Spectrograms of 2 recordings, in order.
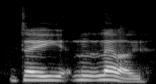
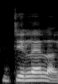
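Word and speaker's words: DiLello: of The Beatles by Richard De lello Dello I think that's how you pronounce it I'll show you the book if I just go like that and scroll down you can see all the details of it Dello I think that's how pronounce it d i l e l l o Richard delello the longest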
